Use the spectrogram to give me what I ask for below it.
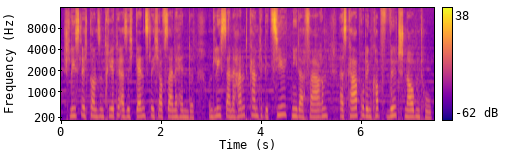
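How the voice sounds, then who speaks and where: A woman reading a fantasy audiobook in steady, scripted narration. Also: a little high, normal speed, hardly any pauses, soft background music.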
